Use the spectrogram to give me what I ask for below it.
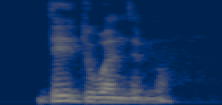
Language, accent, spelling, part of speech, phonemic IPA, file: French, Canada, dédouanement, noun, /de.dwan.mɑ̃/, LL-Q150 (fra)-dédouanement.wav
- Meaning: customs clearance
